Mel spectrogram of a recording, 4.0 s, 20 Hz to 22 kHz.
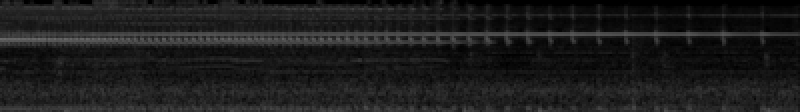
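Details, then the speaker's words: Umarex Origin PCP air rifle being filled from a tank, to about 3200 psi of its 3500 rating: high steady whistle with fast fading pulsing chatter as air rushes in; odd fill noise, cause unknown. "I don't know if you guys can hear that but this thing makes some weird noises when it's filling up"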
